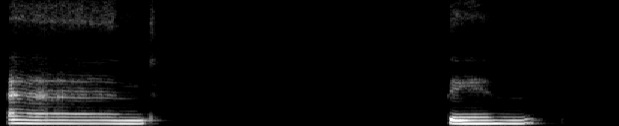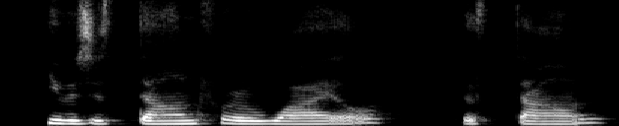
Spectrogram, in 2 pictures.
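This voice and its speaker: A woman retells a true crime case in a casual, conversational way. Her pitch stays level, with little rise and fall. Her voice is mellow and subdued. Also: fairly even intonation, extremely slow, low-quality recording. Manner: conversational, recounting with quoted speech.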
